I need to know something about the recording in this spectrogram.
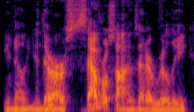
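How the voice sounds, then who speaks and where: A middle-aged man with a deep voice, co-hosting a casual podcast chat in an easygoing, rambling way. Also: level tone, moderate pace, bright, forceful tone. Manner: easygoing, rambling with fillers and restarts. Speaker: co-host.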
